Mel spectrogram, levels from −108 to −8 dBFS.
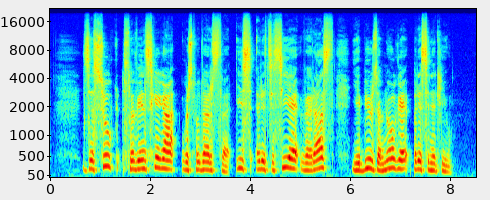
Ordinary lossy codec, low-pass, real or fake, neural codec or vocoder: none; 19.8 kHz; real; none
